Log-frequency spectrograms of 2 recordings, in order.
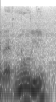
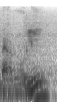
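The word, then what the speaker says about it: Bernoulli: ecuación se conoce como ecuación de bernuy algunos pronuncian bernouilli ningún problema ambas son válidas es la conservación de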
